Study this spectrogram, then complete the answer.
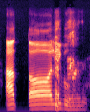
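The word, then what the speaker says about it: الطَّالِبُ: Ya, bacanya adalah at-tolibu.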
